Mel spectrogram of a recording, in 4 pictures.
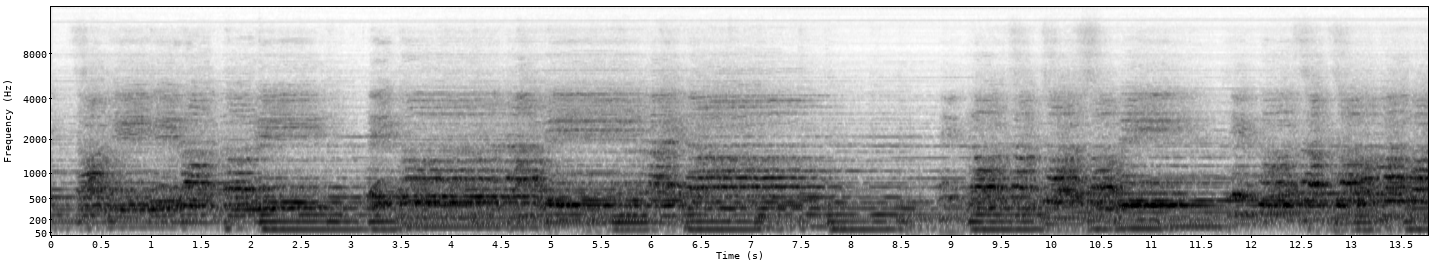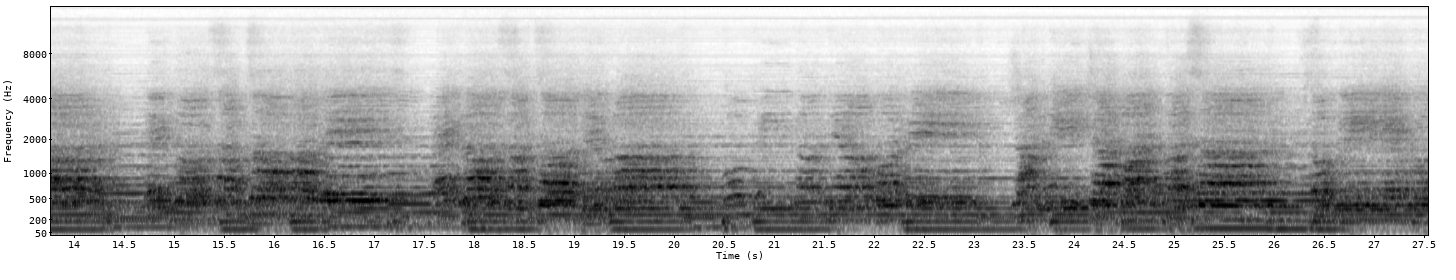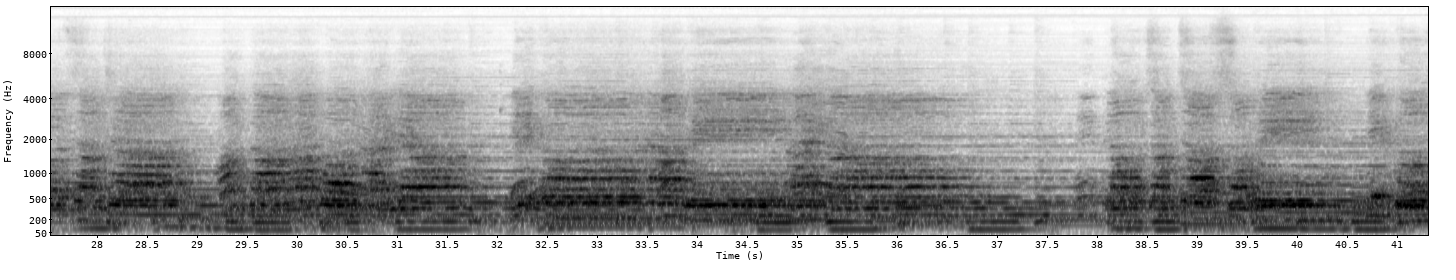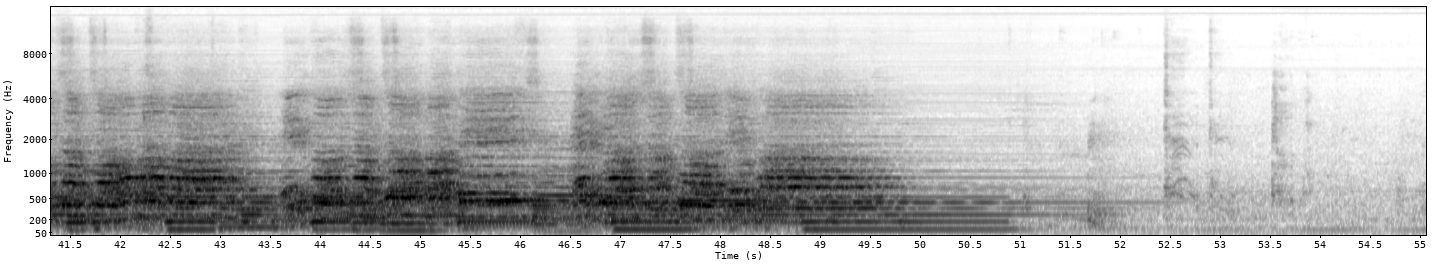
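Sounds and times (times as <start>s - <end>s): choir singing a hymn: 0.0s - 51.8s.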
